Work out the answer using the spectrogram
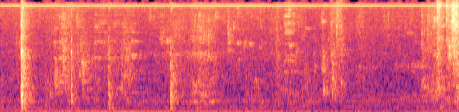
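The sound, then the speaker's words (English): Plates being washed up at a sink, with water swishing and sloshing and a few sharp clinks of crockery and cutlery breaking through the steady running noise. “Mummy's washing up the plates, isn't she?”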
